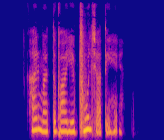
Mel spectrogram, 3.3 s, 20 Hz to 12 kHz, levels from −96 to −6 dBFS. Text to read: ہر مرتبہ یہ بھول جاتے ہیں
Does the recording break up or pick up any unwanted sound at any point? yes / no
no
